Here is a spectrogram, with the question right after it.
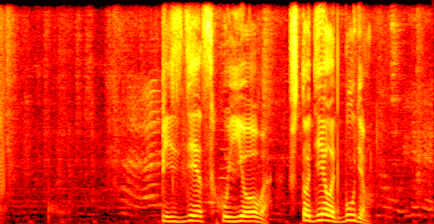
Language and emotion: Russian, angry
